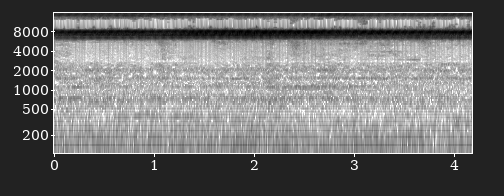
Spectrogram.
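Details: Nighttime cricket giving an unbroken high-pitched buzzing trill at constant pitch and loudness, with a soft low rumble beneath.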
